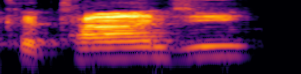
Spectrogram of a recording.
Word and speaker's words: Ketanji: Ketanji?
